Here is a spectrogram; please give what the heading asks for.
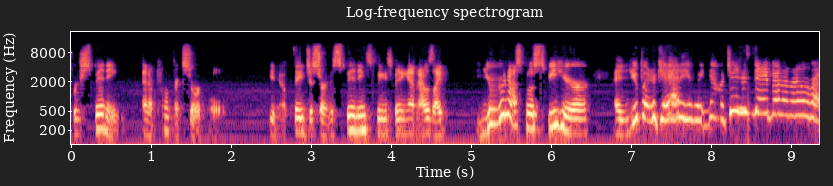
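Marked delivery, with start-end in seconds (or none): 5.1-9.3 higher and higher, a furious yell climbing in pitch; retold angry scream. Shouting at the lights to drive them away, rising yell. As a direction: scream it off the sky, building in fury. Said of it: "I started screaming at this thing".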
